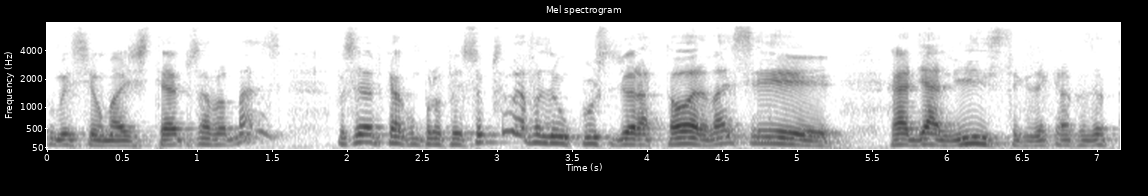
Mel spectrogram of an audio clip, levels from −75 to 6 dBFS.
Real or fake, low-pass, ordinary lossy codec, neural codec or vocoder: real; 7.2 kHz; none; none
